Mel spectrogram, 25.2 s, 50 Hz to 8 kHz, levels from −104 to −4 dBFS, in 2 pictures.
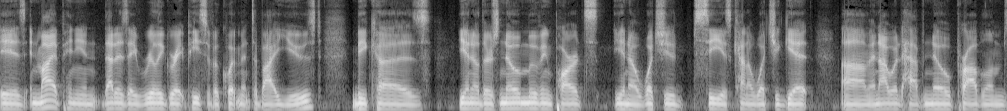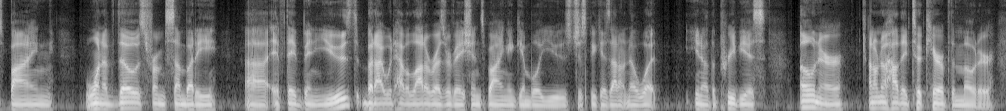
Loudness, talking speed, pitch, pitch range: -22 LUFS, 200 wpm, 95 Hz, 85-100 Hz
